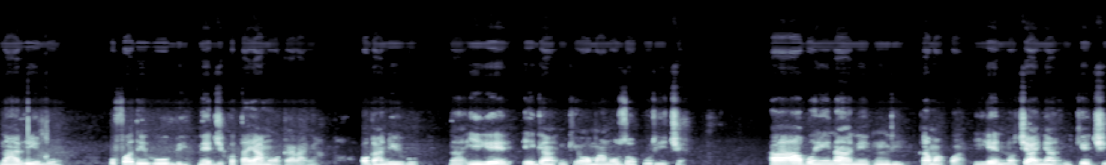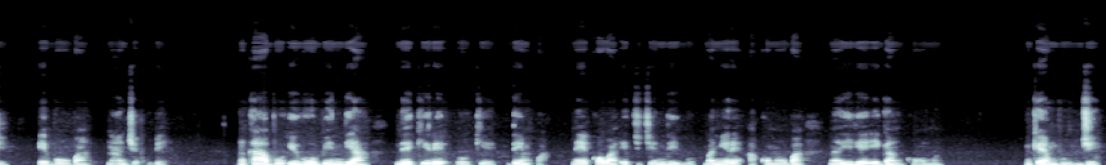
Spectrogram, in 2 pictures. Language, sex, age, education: Igbo, female, 15-29, tertiary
